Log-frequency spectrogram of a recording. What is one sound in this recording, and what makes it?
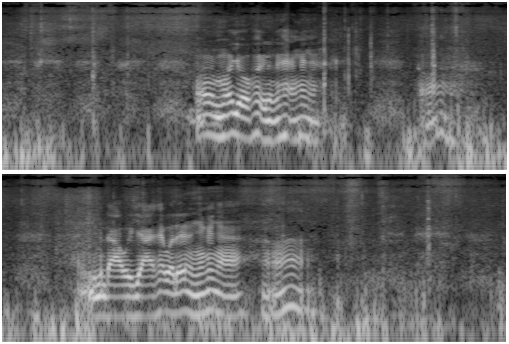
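A hoe chops into wet soil with dull thuds.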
